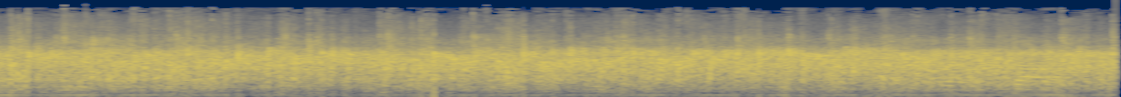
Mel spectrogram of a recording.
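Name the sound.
audience clapping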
